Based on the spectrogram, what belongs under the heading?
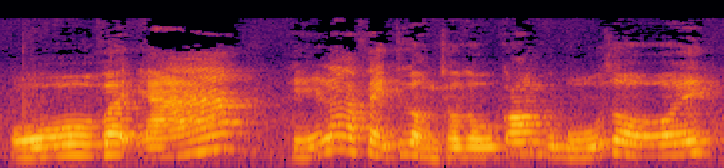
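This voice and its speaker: Lady playing proud doting daddy bear in a kids puppet story, high voice, echoey room. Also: expressive, a little slow. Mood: impressed. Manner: exclamatory, doting. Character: proud, affectionate father bear. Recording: roomy echo with clear background noise.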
